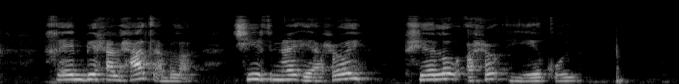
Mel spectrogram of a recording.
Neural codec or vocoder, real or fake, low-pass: none; real; 9.9 kHz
